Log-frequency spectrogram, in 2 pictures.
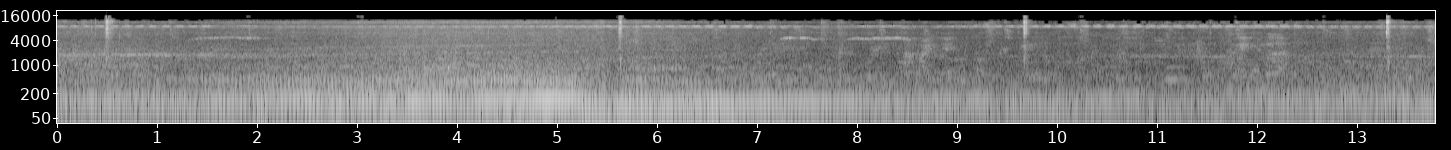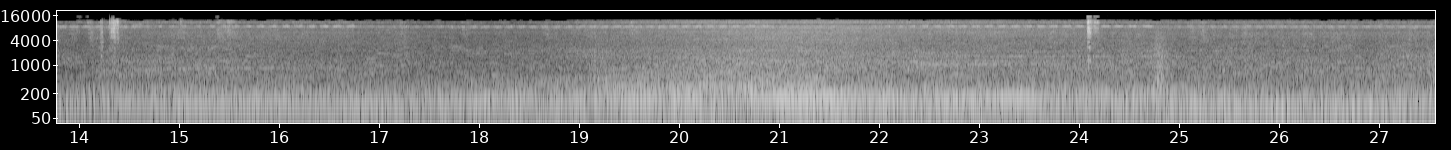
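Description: A baby macaque sucks milk from a bottle.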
